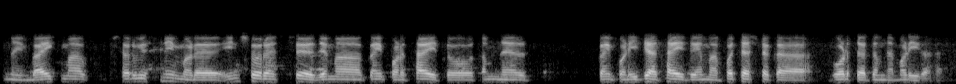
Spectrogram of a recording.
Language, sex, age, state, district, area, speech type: Gujarati, male, 18-30, Gujarat, Junagadh, urban, conversation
